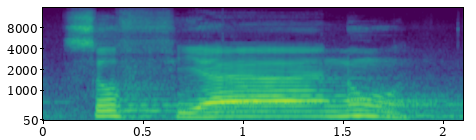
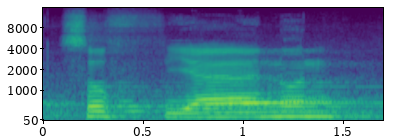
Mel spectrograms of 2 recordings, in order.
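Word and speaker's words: سفيان: Sufyanu, tidak boleh Sufyanun.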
